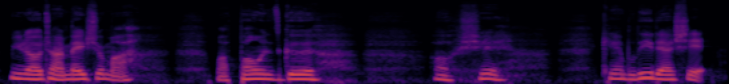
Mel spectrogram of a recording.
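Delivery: acted puffing between phrases; out of breath. Man winded after jogging to car, out of breath. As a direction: play winded, breaking up the phrases. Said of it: "My dumb ass is out of breath".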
